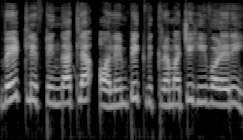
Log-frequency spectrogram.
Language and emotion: Goan Konkani, neutral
